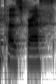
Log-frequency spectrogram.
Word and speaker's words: Postgres: Just say Postgress and that keeps it simple. But yes, when you when you spell it with the full official name, there is a there is a QL tagged on to the very end of it.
